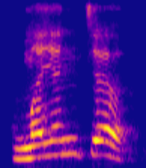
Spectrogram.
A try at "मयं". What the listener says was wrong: हाँ, यही है, मयंच। ये च आ गया ना, च, तो च छ ज झ निय, ये वाला मयम नहीं बोलना था, ये गलती है।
